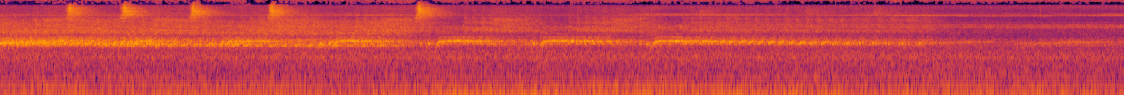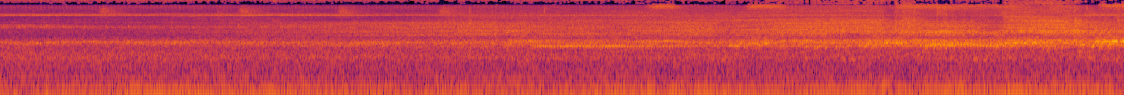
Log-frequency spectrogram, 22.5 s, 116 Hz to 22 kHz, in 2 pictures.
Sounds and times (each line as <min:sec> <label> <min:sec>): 0:00.0 Dusk chorus 0:09.4
0:00.0 busy road 0:22.4
0:14.8 Dusk chorus 0:22.4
